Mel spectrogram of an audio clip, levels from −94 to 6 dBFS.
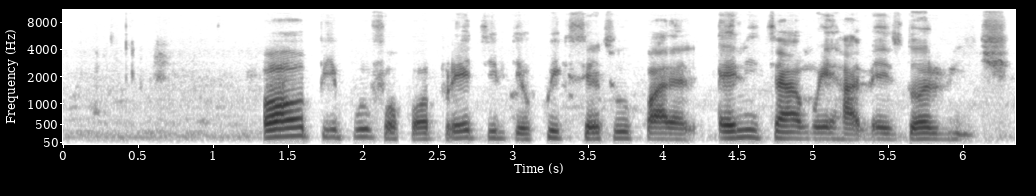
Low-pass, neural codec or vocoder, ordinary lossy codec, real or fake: none; vocoder, 22.05 kHz, 80 mel bands, HiFi-GAN; none; fake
